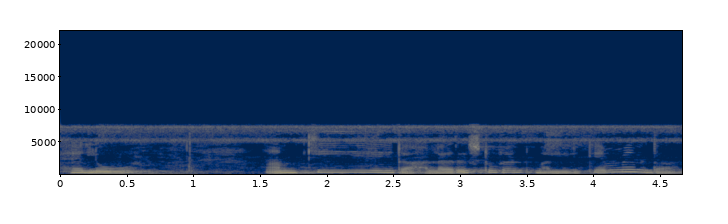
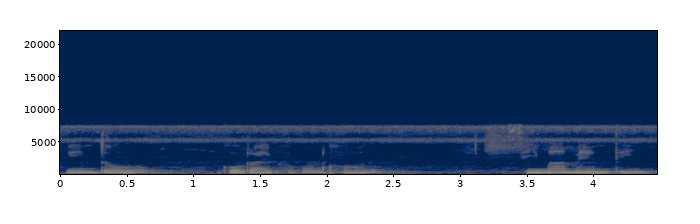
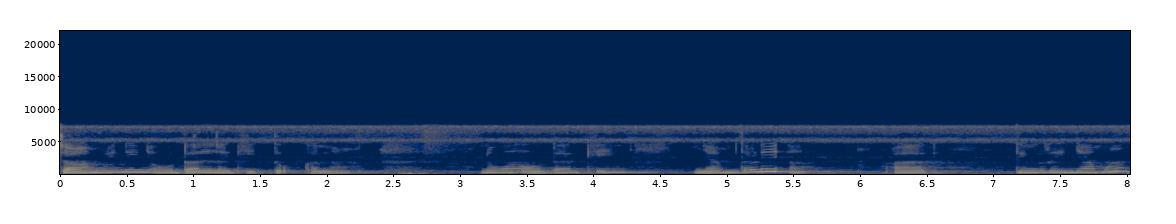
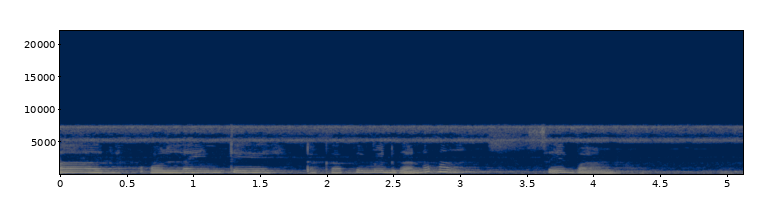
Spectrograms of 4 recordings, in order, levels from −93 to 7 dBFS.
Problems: echo, low volume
